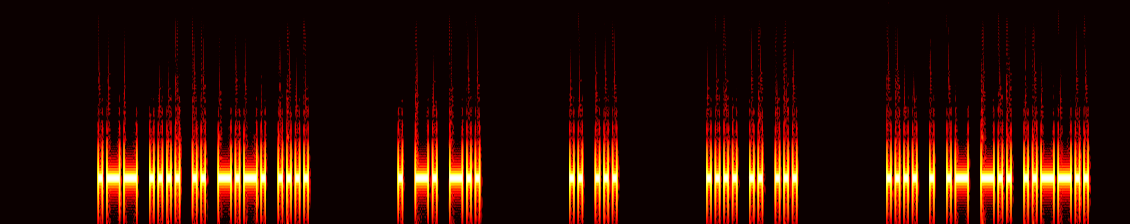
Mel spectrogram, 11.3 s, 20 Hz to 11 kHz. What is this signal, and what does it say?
Morse code, heard as a keyed tone, about 28 wpm, 700 Hz. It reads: WHICH END IS HIS HEAD?
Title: 3x Word-Spacing - Sentences from Top 300 Words - 28wpm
